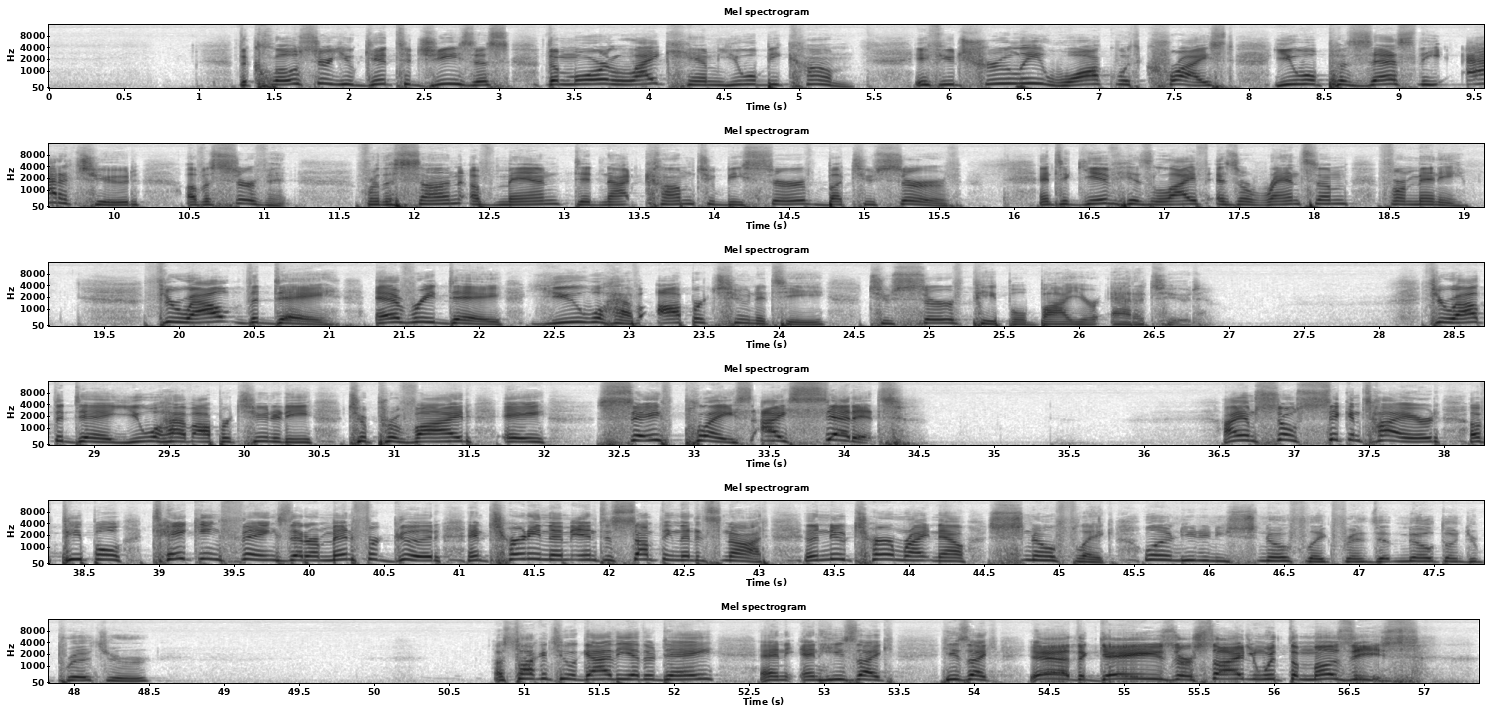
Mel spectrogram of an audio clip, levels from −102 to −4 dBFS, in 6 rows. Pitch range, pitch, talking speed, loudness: 170-240 Hz, 210 Hz, 150 wpm, -23 LUFS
